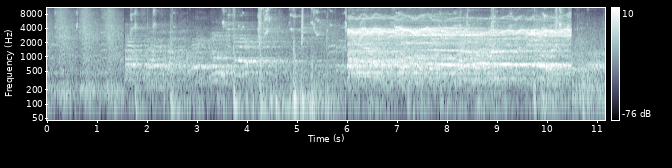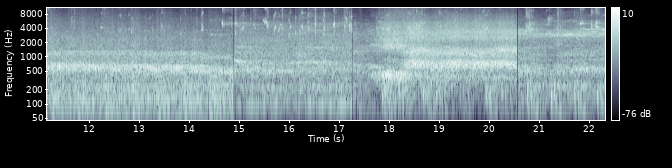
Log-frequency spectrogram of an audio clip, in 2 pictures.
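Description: Basketball game broadcast audio: a ball being dribbled on a hardwood court, with arena voices and commentary behind it. The clips cut abruptly from one to the next, and a louder stretch of about four seconds sits in the middle.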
